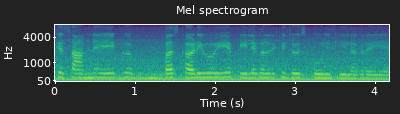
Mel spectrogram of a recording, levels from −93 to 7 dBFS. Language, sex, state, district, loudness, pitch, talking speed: Hindi, female, Uttar Pradesh, Lucknow, -15 LUFS, 105 Hz, 230 wpm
